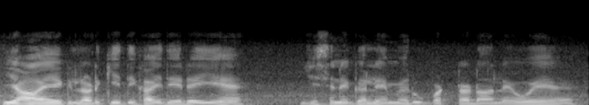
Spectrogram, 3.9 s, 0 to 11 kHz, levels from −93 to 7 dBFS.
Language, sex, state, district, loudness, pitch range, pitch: Hindi, male, Uttar Pradesh, Shamli, -18 LUFS, 140-150 Hz, 145 Hz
